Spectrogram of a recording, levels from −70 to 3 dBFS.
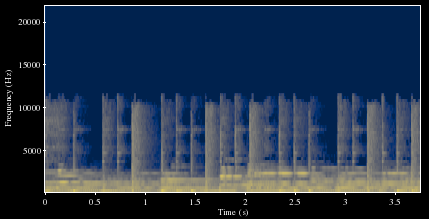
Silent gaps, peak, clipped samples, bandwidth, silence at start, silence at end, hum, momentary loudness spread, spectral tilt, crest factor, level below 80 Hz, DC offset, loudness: none; 0 dBFS; under 0.1%; 12 kHz; 0 s; 0 s; none; 4 LU; -5 dB/octave; 14 dB; -18 dBFS; under 0.1%; -15 LUFS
